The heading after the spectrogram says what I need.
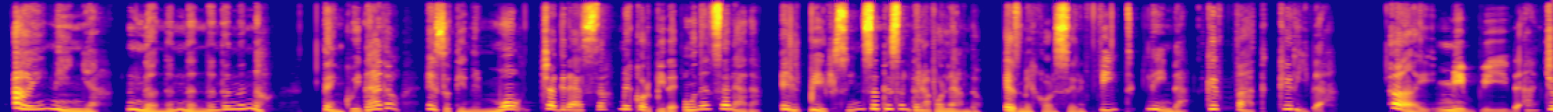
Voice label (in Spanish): Voz chica fila; personajes chica carton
